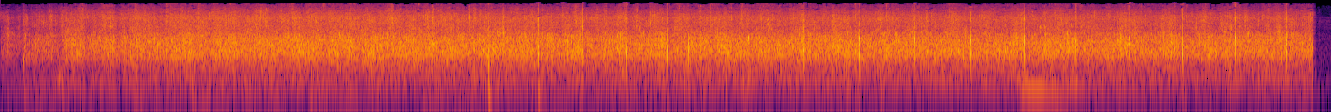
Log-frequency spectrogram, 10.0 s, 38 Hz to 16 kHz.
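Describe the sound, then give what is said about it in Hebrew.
Dense, sustained applause fills a UN Security Council meeting right after 14 members vote in favour of a draft resolution. It stays at an even, loud level for about ten seconds, then stops abruptly. “אלה מחיאות הכפיים מיד לאחר ש-14 חברי המועצה הצביעו בעד הצעת החלטה.”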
